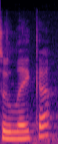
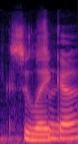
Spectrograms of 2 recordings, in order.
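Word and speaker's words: Suleika: So, it's the book of alchemy, a creative practice for an inspired life and it's pronounced sulea. Sulea.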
